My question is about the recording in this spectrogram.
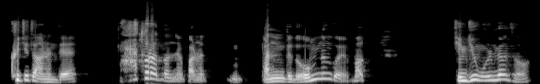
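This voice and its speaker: A middle-aged male pastor with a slightly mellow, higher voice delivers a family worship sermon. He tells stories, frequently asks the congregation questions, and raises his voice to perform the lines he quotes.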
